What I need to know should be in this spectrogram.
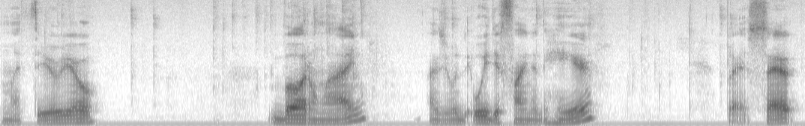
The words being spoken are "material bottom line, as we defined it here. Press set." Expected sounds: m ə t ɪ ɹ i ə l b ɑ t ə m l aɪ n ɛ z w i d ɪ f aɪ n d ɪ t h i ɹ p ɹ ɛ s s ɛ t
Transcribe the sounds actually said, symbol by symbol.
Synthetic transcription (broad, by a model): m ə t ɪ ɹ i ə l b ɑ t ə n l aɪ n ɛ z w i d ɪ f aɪ n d ɪ t h i ɹ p l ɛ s s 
